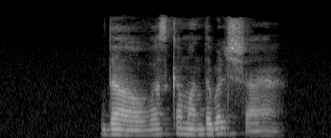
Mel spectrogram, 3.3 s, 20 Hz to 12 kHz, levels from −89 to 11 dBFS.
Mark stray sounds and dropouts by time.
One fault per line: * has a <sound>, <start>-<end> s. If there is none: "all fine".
all fine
